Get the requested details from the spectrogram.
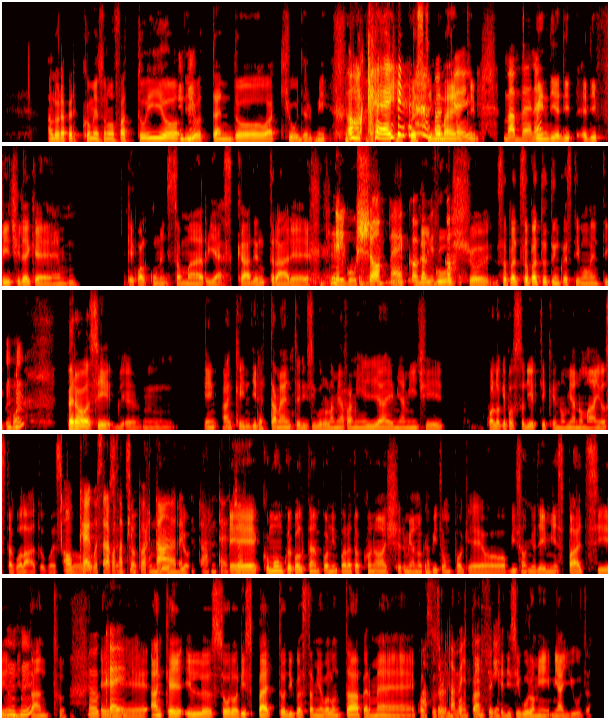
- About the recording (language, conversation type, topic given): Italian, podcast, Qual è il tuo metodo per superare il blocco creativo?
- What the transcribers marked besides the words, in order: chuckle; laughing while speaking: "Okay"; tsk; chuckle; chuckle; "sopra-" said as "sopa"; "soprattutto" said as "sopattutto"; laughing while speaking: "capisco"; laughing while speaking: "tanto"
